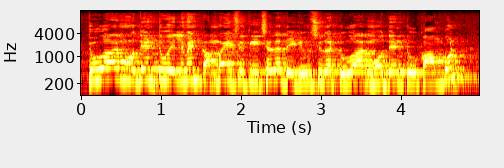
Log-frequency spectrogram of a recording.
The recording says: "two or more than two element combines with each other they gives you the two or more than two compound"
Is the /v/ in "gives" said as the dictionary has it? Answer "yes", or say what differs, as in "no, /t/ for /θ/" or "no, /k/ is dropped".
no, /v/ is dropped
